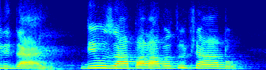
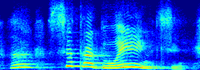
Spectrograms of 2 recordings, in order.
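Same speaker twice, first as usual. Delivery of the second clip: higher, drawn-out mock question; intrometido duvidando; 7 semitones higher, slower than usual. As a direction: imitate a nosy doubter, pitched up and stretched. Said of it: "Aí vem um lá, não sei de onde". (intrometido perguntando em tom agudo e arrastado)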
